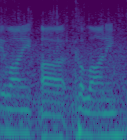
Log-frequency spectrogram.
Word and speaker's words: Kalani: Anyway, but yeah, shouts out to Kalani, sorry. That's how you say her name. I apologize. I was saying it wrong.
